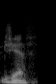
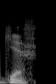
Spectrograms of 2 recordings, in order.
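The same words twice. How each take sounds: First: It starts with a soft G sound. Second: It starts with a hard G sound. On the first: The speaker calls it wrong. "not GIF" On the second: The speaker calls it right. "the G is supposed to be enunciated in the nature of the word it stands for"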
